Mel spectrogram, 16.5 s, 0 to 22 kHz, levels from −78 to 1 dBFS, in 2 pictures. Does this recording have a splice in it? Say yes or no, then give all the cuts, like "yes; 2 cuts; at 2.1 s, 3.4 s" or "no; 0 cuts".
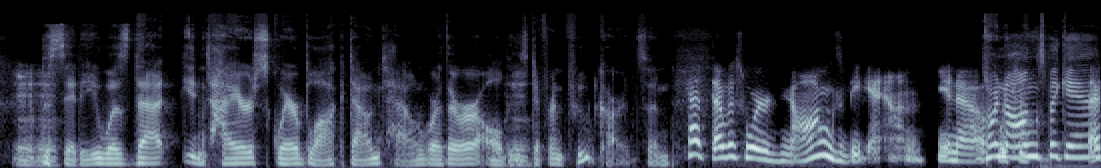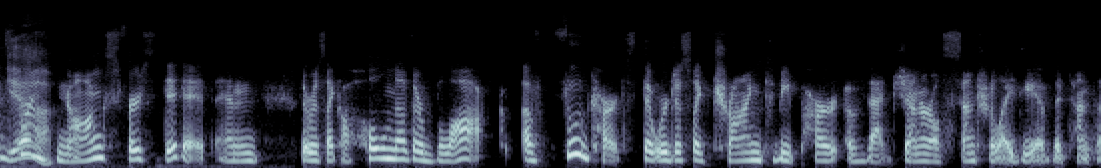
yes; 1 cut; at 7.4 s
